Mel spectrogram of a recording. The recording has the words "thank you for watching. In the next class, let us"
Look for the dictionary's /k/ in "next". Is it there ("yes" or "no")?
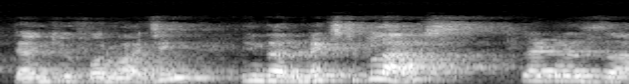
yes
